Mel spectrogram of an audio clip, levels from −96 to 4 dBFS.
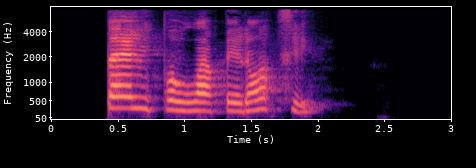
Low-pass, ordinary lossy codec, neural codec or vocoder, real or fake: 7.2 kHz; MP3, 64 kbps; codec, 16 kHz in and 24 kHz out, 0.6 kbps, FireRedTTS-2 codec; fake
